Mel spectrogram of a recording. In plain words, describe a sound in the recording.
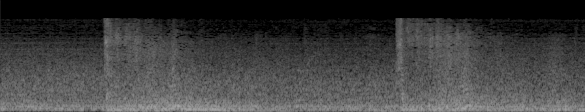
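Explosions burst with sharp blasts.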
